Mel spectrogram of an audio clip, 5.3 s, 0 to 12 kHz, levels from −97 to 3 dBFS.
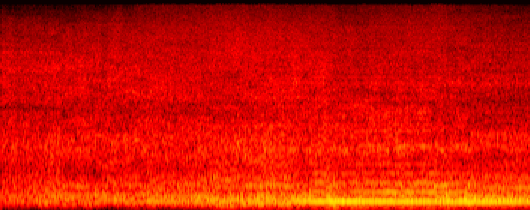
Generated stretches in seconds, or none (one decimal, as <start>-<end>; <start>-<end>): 0.6-1.5; 2.1-4.7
